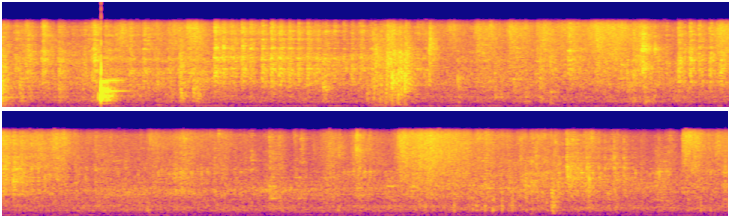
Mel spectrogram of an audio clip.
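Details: Australian Shepherd puppies in daycare, indoors: one sharp high squeaking whine early on, then soft rustling, panting-like breathy noise and scattered faint whimpers over a steady low hum.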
